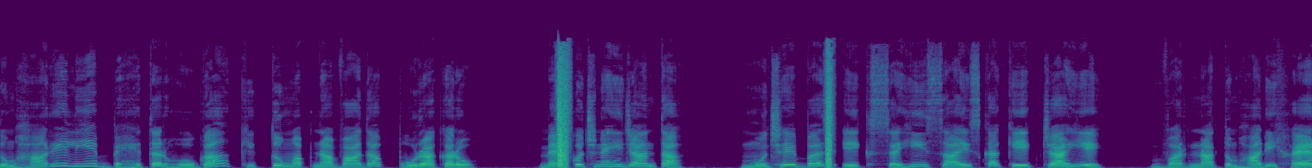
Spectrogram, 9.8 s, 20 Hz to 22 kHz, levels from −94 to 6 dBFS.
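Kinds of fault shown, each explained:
Wireless microphone noise hit: the FM radio link fades briefly as reflections cancel, so receiver noise pushes up through the speech. You hear a short static swish at 4.15 to 4.29 s, right after "अपना वादा पूरा करो", and again at 6.17 to 6.27 s, after "कुछ नहीं जानता मुझे".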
